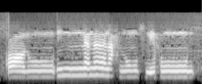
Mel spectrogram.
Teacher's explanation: ممتاز، بس عايزين نقول قالوا، ما قولش قالوا، ما فخمش اللام لأن اللام عندي هنا حرف إيه؟ مرقق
